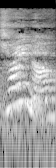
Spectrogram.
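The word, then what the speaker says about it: Qin: says the modern word China most likely derives from the name of kin pronounced Chin Dynasty yes the first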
